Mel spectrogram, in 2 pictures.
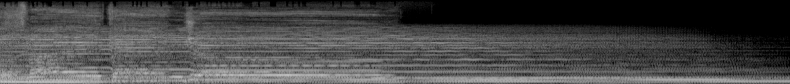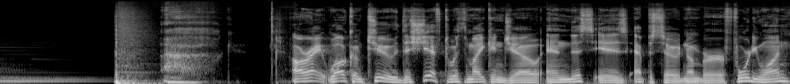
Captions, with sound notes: It's Mike and Joe (sighs) All right, welcome to The Shift with Mike and Joe. And this is episode number 41.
